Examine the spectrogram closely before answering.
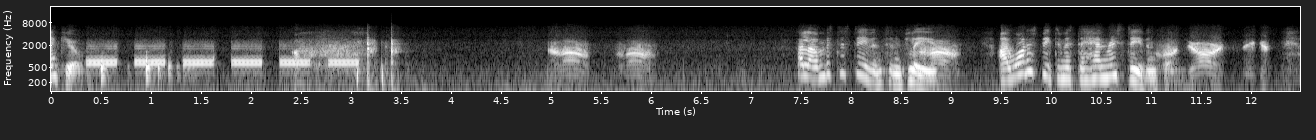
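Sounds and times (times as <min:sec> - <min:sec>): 
speech: 0:00.0 - 0:01.5, 0:07.5 - 0:12.2
telephone line ringing in short electronic bursts: 0:00.4 - 0:03.2.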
